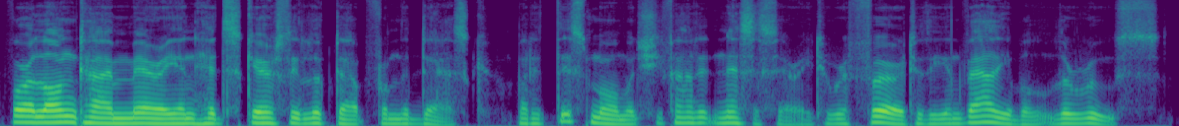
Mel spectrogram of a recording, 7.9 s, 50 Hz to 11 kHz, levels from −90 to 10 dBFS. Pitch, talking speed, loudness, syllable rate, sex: 125 Hz, 200 wpm, -17 LUFS, 5.5 syllables/s, male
